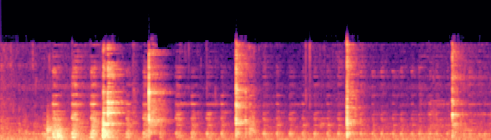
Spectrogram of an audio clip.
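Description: A scoop of Vietnamese sticky rice with black-eyed peas is served onto a plate, with several close clinks and knocks of a utensil against dishware in an irregular rhythm and no talk.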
